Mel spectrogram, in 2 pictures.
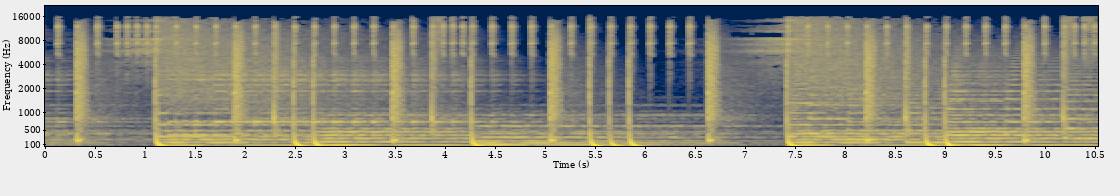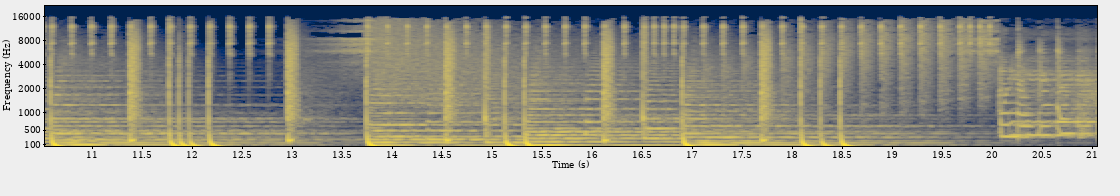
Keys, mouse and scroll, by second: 1.2 click, 1.7 middle click, 2.2 shift+click, 3.0 click, 4.0 click, 4.4 shift+click, 5.3 click, 6.3 click, 8.1 click, 8.6-10.3 middle drag, 10.3 shift+click, 10.9-12.6 middle drag, 12.6 click, 14.1 click, 14.6 middle click, 15.5 click, 17.1-18.3 middle drag, 18.3 ctrl+z, 18.9 shift+click, 19.9 click.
